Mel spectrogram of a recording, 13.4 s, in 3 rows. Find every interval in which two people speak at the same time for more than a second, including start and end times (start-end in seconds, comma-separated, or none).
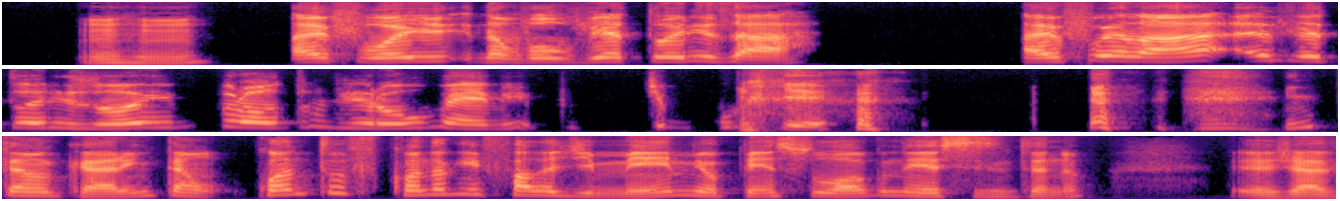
none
